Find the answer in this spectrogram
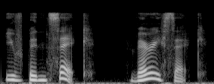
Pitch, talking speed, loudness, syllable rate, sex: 200 Hz, 110 wpm, -18 LUFS, 4.1 syllables/s, female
